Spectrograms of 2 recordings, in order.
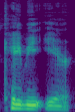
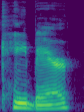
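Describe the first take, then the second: First: The name is said as three syllables. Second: The name is said as two syllables. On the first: The speaker calls it right. "but I think it's K B Ear" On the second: The speaker calls it wrong. "I always thought it was K Bear"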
